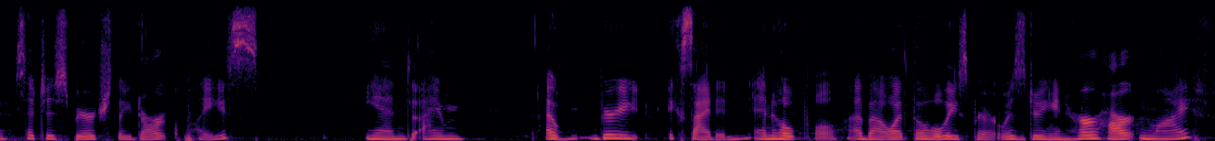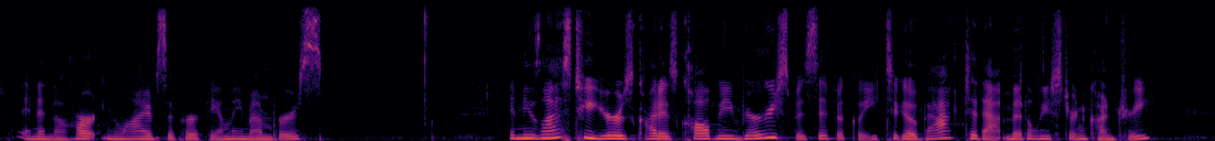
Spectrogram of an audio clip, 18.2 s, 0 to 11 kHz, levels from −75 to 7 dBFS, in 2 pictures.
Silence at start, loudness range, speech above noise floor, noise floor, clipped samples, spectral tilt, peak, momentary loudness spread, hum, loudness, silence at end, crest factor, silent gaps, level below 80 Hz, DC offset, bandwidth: 0 s; 6 LU; 36 dB; -69 dBFS; under 0.1%; -4.5 dB/octave; -14 dBFS; 9 LU; none; -34 LUFS; 0.5 s; 20 dB; none; -78 dBFS; under 0.1%; 11 kHz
